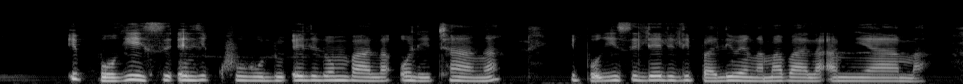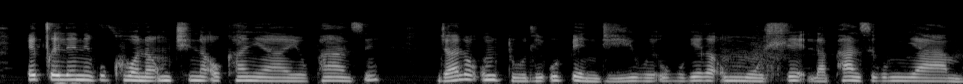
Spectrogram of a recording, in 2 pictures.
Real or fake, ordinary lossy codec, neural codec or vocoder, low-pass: real; Opus, 64 kbps; none; 7.2 kHz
